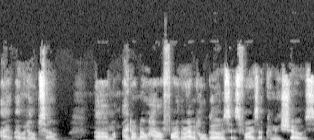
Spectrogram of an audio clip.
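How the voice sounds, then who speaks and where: A man with an ordinary speaking voice talks at a moderate pace in a medium pitch with fairly even intonation. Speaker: rock band frontman and songwriter. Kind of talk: interview. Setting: backstage at a venue.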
